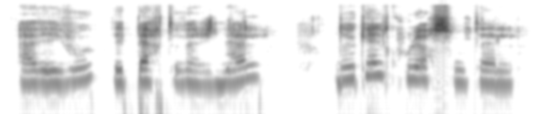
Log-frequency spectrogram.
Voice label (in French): pertes vaginales, french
